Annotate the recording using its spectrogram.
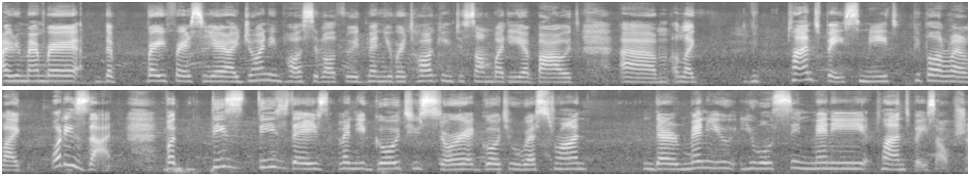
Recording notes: during the Rally Innovation Conference in Indianapolis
